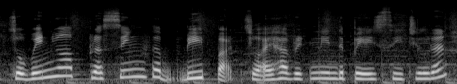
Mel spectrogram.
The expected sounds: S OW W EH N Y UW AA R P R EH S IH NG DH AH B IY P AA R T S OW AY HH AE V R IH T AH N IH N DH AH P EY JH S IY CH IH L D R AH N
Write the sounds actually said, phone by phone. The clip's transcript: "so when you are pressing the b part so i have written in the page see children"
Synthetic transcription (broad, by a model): S OW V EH N Y UW AA R P R EH S IH NG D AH B IY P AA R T S OW AY HH AE V R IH T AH N IH N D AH P EY JH S IY CH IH L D R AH N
